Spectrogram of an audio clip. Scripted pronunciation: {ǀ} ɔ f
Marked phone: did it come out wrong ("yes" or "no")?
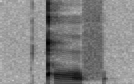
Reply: yes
